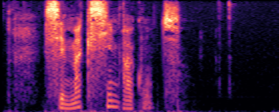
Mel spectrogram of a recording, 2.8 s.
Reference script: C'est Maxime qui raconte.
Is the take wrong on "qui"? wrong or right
wrong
